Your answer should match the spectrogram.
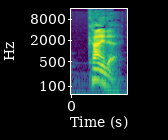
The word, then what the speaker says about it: kind of: Note que o kind of pronunciado no inglês natural é o kinda. Kind of, o O-F, of. Pode ficar kind of, U-V, como se fosse o som de U-V.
